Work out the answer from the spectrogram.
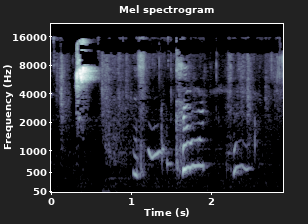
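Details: A red-shouldered (Hahn's) mini macaw gives one sharp, high squeak, then a run of short, nasal, speech-like notes that rise and fall over about two seconds.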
